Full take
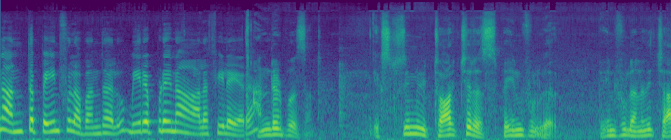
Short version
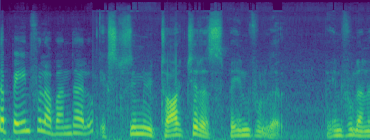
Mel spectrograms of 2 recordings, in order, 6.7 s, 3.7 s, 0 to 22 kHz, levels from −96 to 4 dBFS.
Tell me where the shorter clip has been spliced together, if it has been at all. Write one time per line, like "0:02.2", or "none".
0:00.9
